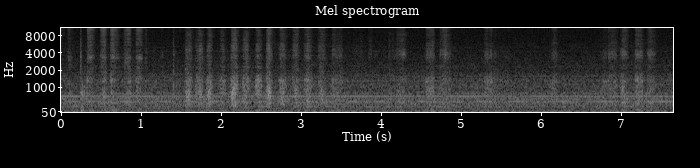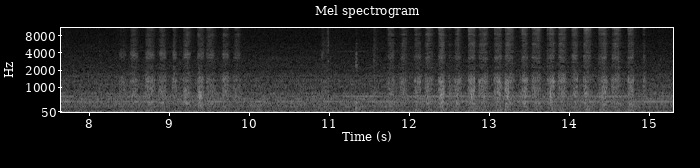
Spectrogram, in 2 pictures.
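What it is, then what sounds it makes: Pencil drawing on sketchbook paper. A wooden pencil tip scratches continuous drawing strokes across a paper sketchbook page, heard in close-up. The sound is a quiet, dry, bright scratching in quick, uneven bursts of strokes, with short pauses between them.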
